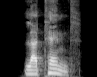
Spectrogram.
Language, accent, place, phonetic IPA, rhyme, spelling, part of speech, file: German, Germany, Berlin, [laˈtɛnt], -ɛnt, latent, adjective, De-latent.ogg
- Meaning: latent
